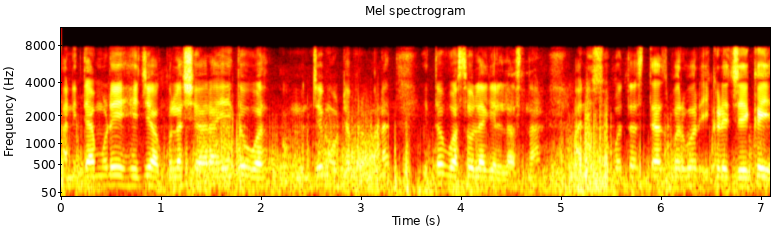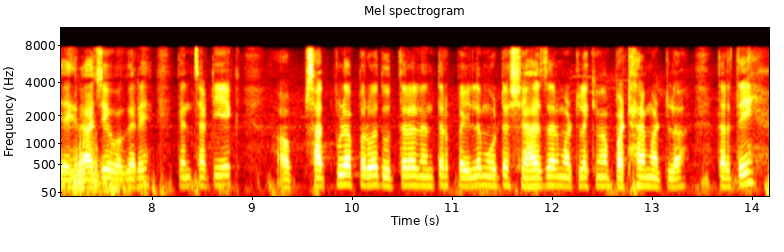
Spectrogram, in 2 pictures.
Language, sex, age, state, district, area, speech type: Marathi, male, 30-45, Maharashtra, Akola, rural, spontaneous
